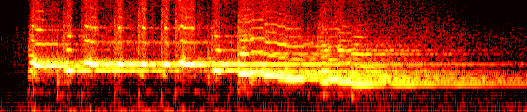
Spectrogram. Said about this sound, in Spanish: El pájaro, amigo de Pedro, será la flauta ligera y gorjeante.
